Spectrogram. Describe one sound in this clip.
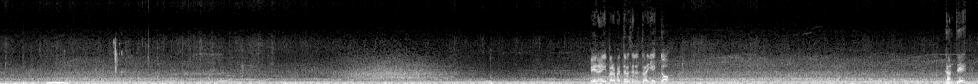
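A stadium crowd roars steadily in a football video game.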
